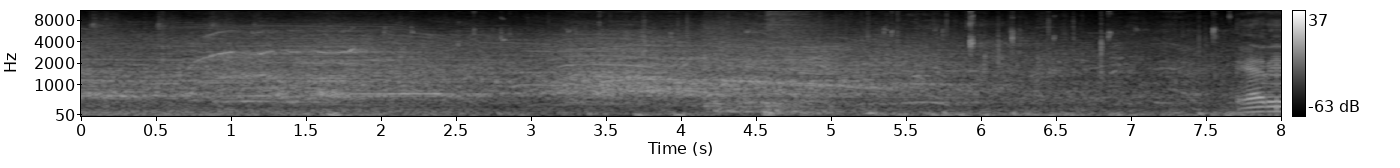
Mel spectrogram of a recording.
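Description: Basketball arena crowd noise with held shouts in the first two seconds, then a basketball being dribbled on the hardwood court, sharp separate bounces in the last few seconds.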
